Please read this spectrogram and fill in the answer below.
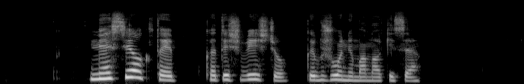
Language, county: Lithuanian, Vilnius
